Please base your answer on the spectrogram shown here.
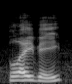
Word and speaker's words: Blabey: world and i have aaron blavey rhymes with baby uh direct from the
